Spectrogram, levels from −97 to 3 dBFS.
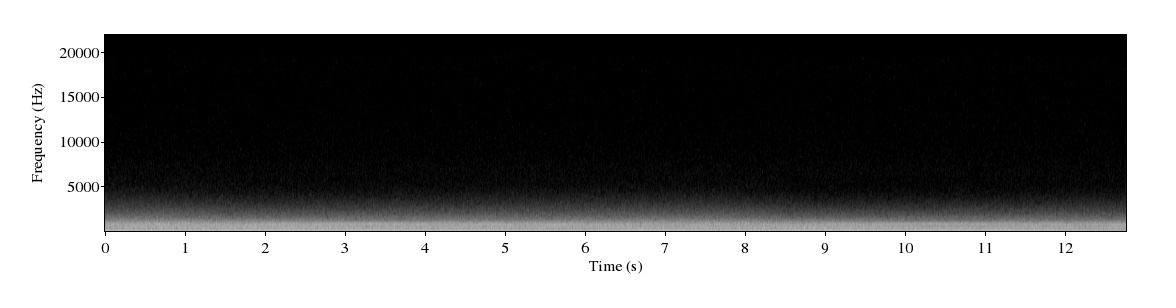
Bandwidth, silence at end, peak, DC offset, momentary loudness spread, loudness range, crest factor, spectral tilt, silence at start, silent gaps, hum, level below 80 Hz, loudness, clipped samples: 2.9 kHz; 0 s; -14 dBFS; under 0.1%; 2 LU; 1 LU; 12 dB; -12 dB/octave; 0 s; none; none; -30 dBFS; -28 LUFS; under 0.1%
